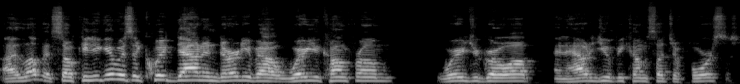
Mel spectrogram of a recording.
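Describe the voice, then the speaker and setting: With an ordinary speaking voice, this man's fairly high pitch shifts in an ordinary way as he keeps a moderate pace. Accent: American. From New Jersey. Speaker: podcast host and coach. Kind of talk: interview.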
